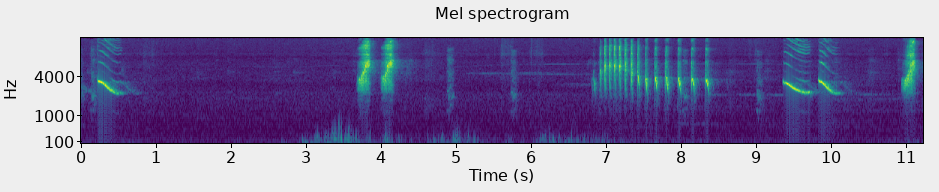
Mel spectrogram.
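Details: Kapas tembak, the white-shouldered triller, opens with a descending whistle, then after a low murmur gives high burst notes and a fast run of rapid pulsed notes, ending with two more falling whistles and a high chip.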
